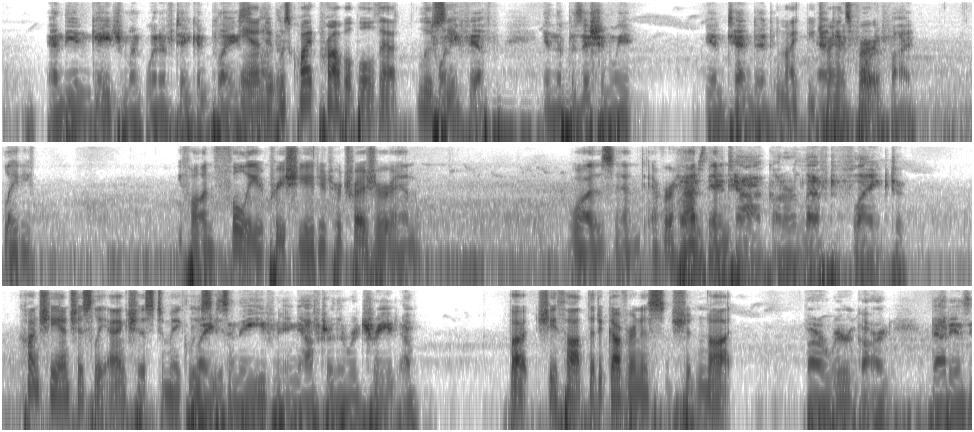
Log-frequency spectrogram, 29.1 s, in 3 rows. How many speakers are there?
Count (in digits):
2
